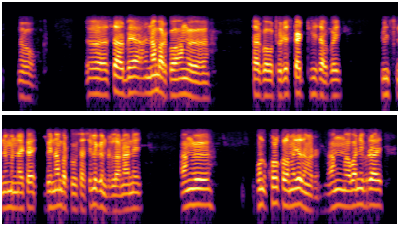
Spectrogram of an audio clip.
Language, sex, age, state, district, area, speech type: Bodo, male, 30-45, Assam, Kokrajhar, rural, conversation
